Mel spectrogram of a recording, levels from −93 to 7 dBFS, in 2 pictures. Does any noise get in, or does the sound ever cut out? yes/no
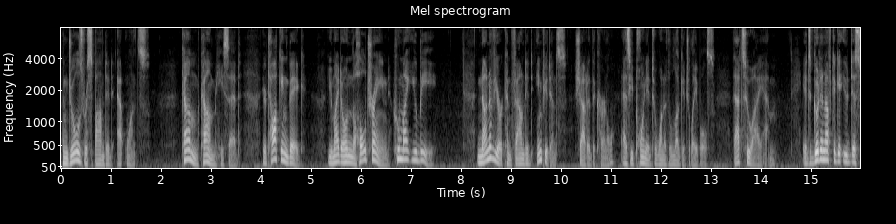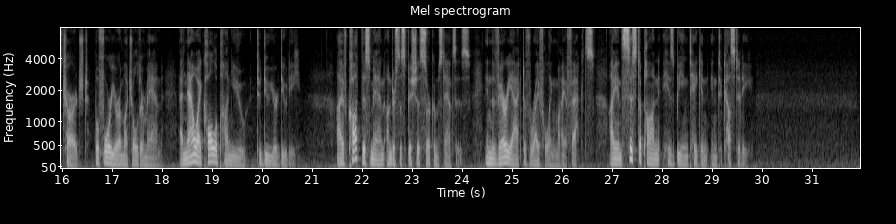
no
